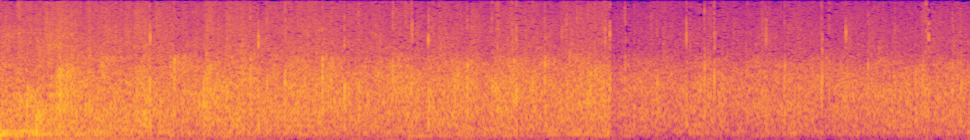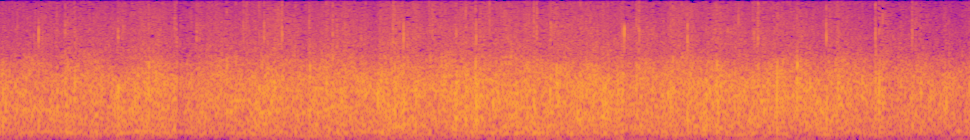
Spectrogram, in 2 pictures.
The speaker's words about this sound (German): Applaus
